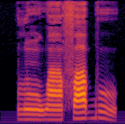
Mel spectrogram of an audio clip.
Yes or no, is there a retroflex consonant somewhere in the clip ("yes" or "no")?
no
